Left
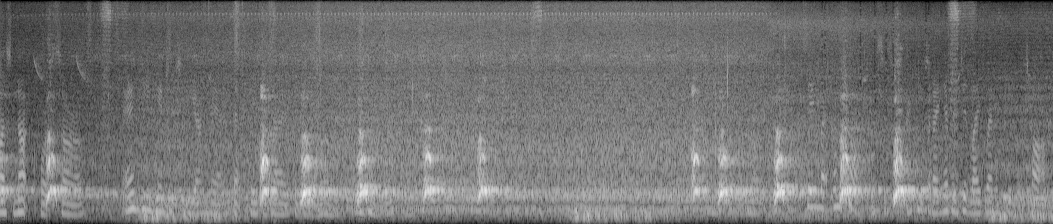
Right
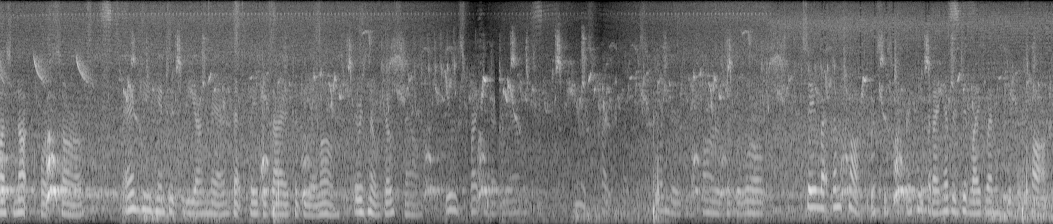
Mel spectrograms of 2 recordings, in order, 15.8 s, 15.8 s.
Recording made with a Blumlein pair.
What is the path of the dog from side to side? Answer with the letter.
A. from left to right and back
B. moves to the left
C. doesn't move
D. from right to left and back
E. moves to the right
D.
